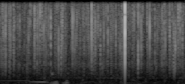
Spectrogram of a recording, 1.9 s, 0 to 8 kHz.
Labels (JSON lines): {"label": "biophony, cascading saw", "recorder": "SoundTrap 600 or HydroMoth"}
